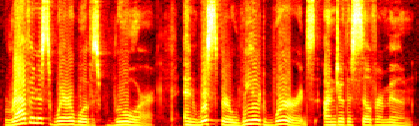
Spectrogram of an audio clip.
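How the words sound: The first pause comes after 'roar'. "You could do ravenous werewolves roar"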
